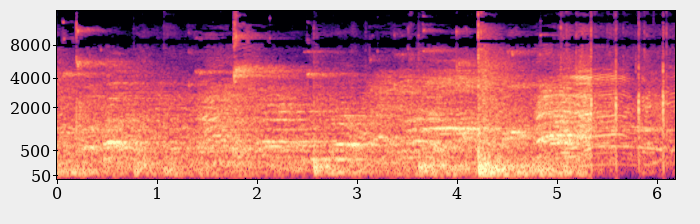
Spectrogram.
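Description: Indistinct voices of spectators and players echoing in a large gymnasium, with a few sharp thumps of a volleyball being hit or bouncing on the gym floor, the loudest about four seconds in.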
